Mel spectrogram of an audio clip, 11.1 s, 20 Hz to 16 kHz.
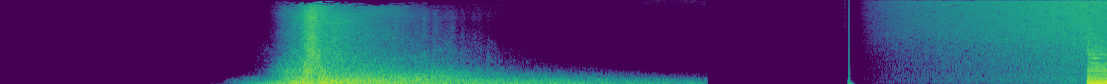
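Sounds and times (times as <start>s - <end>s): cinematic whoosh: 2.5s - 6.8s
deep rumble: 2.5s - 7.0s.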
